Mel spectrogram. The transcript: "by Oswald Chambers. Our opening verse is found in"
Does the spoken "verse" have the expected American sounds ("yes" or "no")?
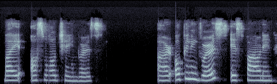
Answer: yes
